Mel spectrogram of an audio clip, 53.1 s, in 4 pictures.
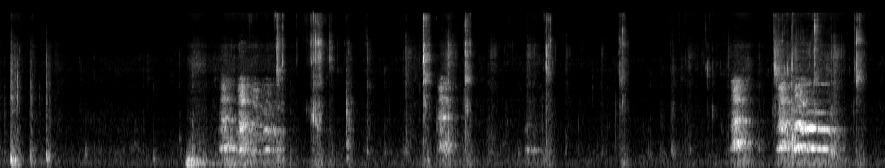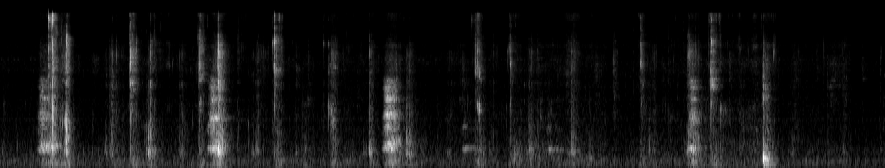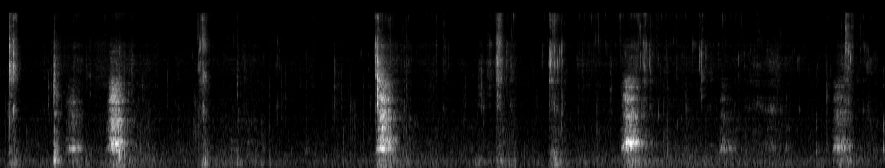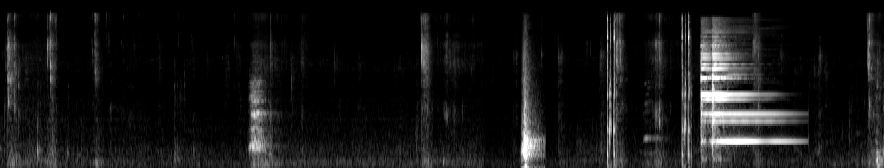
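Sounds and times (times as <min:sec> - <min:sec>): person chewing food: 0:03.6 - 0:13.0, 0:14.0 - 0:28.0, 0:28.7 - 0:45.0, 0:45.8 - 0:50.3, 0:52.0 - 0:53.0
longer pitched mouth sound: 0:47.7 - 0:48.0.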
